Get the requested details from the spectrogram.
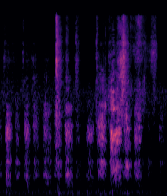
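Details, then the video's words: German Shepherd shortly before dinner, demanding to be fed, breathing in rapid, rhythmic panting of about four breaths per second, steady bursts with one slightly louder huff midway, no other clear sounds. "My German shepherd is such a demanding doggo"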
